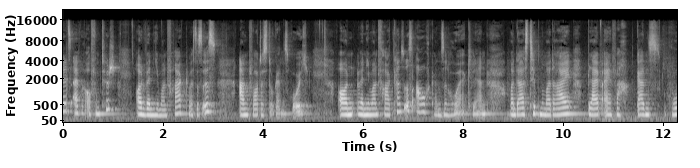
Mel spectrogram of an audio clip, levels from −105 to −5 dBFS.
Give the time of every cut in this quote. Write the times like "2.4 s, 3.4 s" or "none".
6.6 s, 8.9 s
